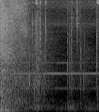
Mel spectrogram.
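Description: Someone climbs a wooden ladder.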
